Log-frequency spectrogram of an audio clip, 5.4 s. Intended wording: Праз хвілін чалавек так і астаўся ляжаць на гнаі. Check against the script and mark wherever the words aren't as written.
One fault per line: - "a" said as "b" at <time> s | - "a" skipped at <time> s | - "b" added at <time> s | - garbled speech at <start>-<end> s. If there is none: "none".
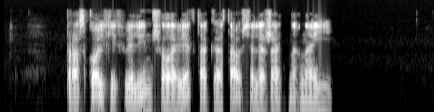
- "колькі" added at 1.1 s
